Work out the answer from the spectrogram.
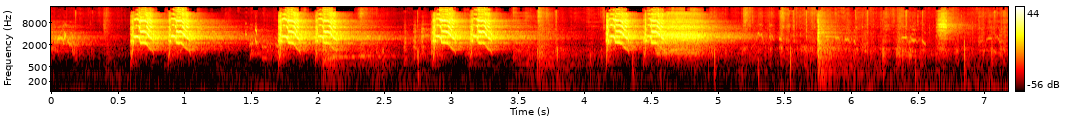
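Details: Budgerigars chirping in loud, harsh bursts, four clustered squawky phrases in the first four seconds, then softer scattered chirps fading out.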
